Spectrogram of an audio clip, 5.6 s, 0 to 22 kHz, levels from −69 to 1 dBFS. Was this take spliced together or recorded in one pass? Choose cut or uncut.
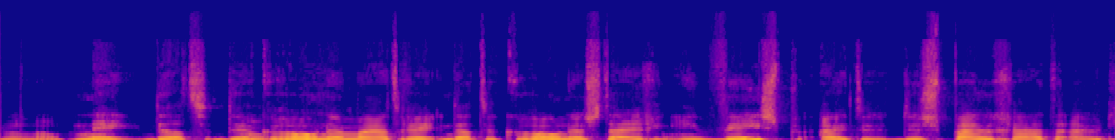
uncut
